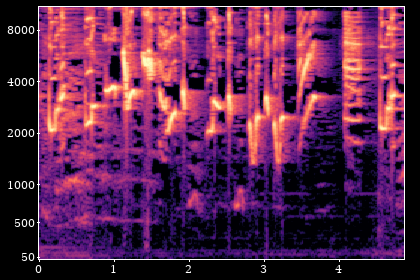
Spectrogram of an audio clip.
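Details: A hwamei, or samyong, mimicking varied sounds: a rapid, restless stream of rising and falling whistles, slurred swoops and clipped chirps, changing pattern almost every note, with one brief pause near the end.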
